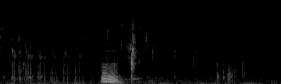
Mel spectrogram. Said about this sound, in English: Hold on. I'm having a Marco Rubio moment, and I need to have a drink of water while I'm talking. Hold on.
